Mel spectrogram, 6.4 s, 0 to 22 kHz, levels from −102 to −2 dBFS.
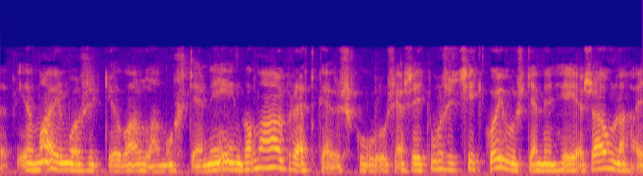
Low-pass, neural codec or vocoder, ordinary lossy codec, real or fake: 7.2 kHz; codec, 16 kHz, 8 kbps, FunCodec, trained on LibriTTS, 25 frames a second; none; fake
